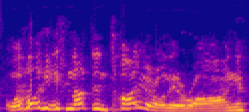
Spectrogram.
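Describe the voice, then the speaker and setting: Slow-talking woman streaming a game. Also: sits high, big pitch swings, slight background noise. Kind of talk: casual reading and reacting to gameplay. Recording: dull mic over game music.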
